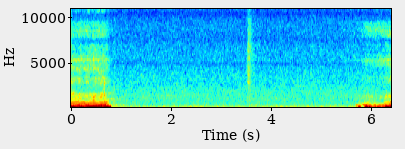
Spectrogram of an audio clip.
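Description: Two loud, buzzing snores about five seconds apart, with near silence between them.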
